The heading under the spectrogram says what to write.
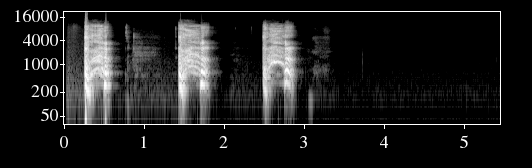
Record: {"three_cough_length": "5.5 s", "three_cough_amplitude": 32768, "three_cough_signal_mean_std_ratio": 0.31, "survey_phase": "beta (2021-08-13 to 2022-03-07)", "age": "45-64", "gender": "Male", "wearing_mask": "No", "symptom_none": true, "symptom_onset": "13 days", "smoker_status": "Ex-smoker", "respiratory_condition_asthma": false, "respiratory_condition_other": false, "recruitment_source": "REACT", "submission_delay": "2 days", "covid_test_result": "Negative", "covid_test_method": "RT-qPCR"}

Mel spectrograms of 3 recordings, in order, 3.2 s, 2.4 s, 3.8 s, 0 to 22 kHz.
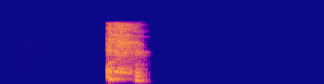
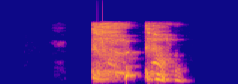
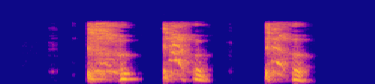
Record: {"cough_length": "3.2 s", "cough_amplitude": 28517, "cough_signal_mean_std_ratio": 0.26, "exhalation_length": "2.4 s", "exhalation_amplitude": 32768, "exhalation_signal_mean_std_ratio": 0.46, "three_cough_length": "3.8 s", "three_cough_amplitude": 32128, "three_cough_signal_mean_std_ratio": 0.47, "survey_phase": "beta (2021-08-13 to 2022-03-07)", "age": "45-64", "gender": "Female", "wearing_mask": "No", "symptom_runny_or_blocked_nose": true, "symptom_shortness_of_breath": true, "symptom_sore_throat": true, "symptom_fatigue": true, "symptom_headache": true, "smoker_status": "Never smoked", "respiratory_condition_asthma": true, "respiratory_condition_other": false, "recruitment_source": "Test and Trace", "submission_delay": "2 days", "covid_test_result": "Positive", "covid_test_method": "LFT"}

